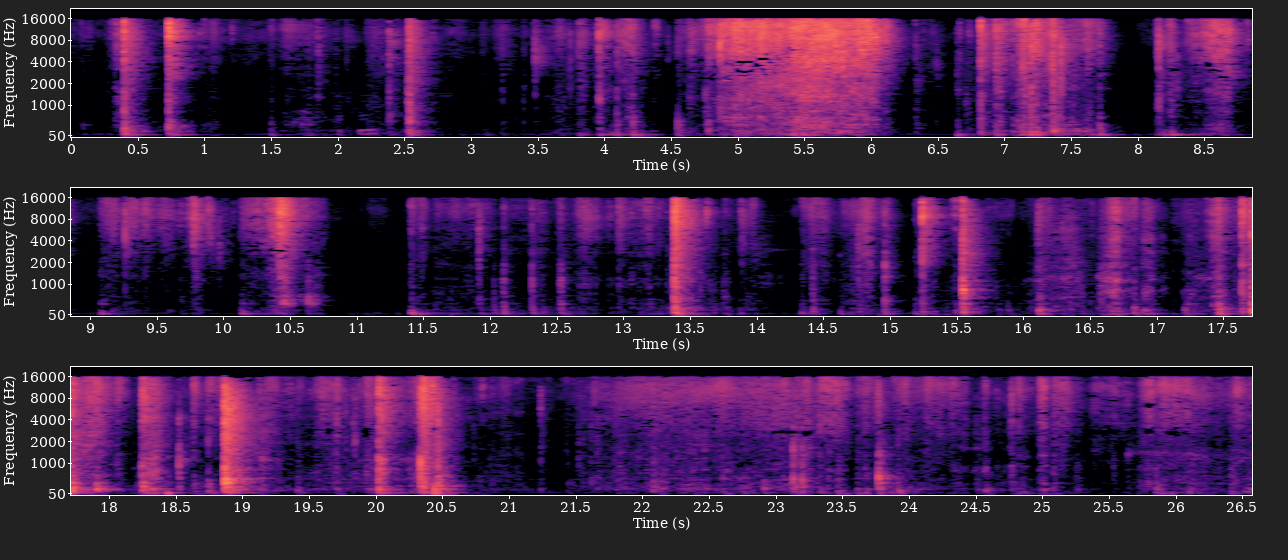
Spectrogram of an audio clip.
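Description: A cardboard shipping box being cut open with scissors: the blade scraping and tearing along the seam, with a longer tearing stretch early on. Scattered sharp clicks and knocks follow as the scissors and flaps are handled, then a softer scraping of cardboard flaps being pulled open near the end.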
